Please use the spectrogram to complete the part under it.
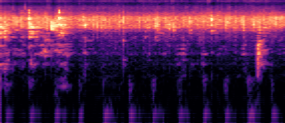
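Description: Pav bhaji mixture with chutney and turmeric being sautéed in a pan, a steady close sizzle with rhythmic scraping and stirring strokes from a spatula, no voices.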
